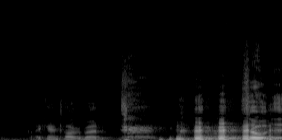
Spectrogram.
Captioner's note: laughter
